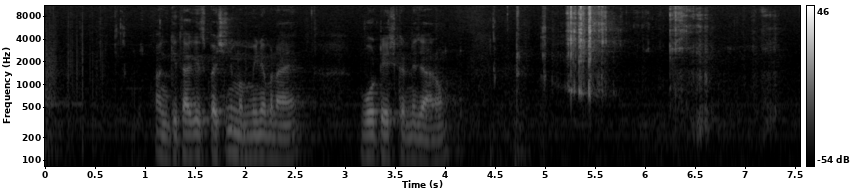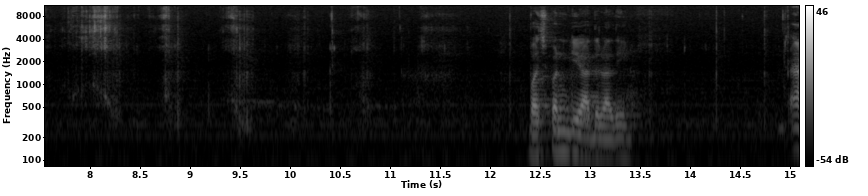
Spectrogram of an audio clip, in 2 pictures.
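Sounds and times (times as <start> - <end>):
crunching papad being chewed: 4.5 - 12.4, 13.5 - 15.0.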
